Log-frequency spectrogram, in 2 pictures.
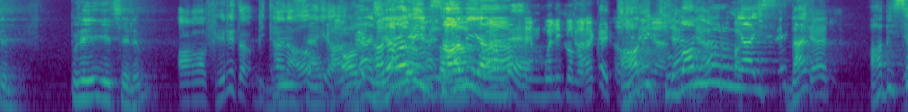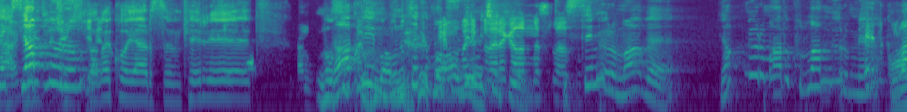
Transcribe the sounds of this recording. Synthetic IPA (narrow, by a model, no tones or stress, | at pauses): lʲim | b̥uɾajiɟe̞t͡ʃʰelʲim | amafeɾit̪bid̪ʰaːinsæjabænːɛalˠajɯmsaːmijaː | aːbikʰulˠːanmɯjo̞ɾumjaːisbæn | aːbisɛksjapmɯjo̞ɾumsanakʰo̞jaɾsɯnfeɾit̪ | aapibunut̪ʰaɯmboksˠeɾɯmit͡ʃʰecʰijoɾist̪ʰe̞mijo̞ɾumaːbi | jap̚mɯjo̞ɾumaːbikʰulˠːanmɯjo̞ɾumjaː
